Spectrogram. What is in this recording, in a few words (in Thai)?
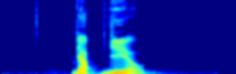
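"ยั่บเยี่ยว" ภาษาโคราช; เล็บเหยี่ยว (พรรณไม้ชนิดหนึ่งมีผลเล็ก ๆ รับประทานได้)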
